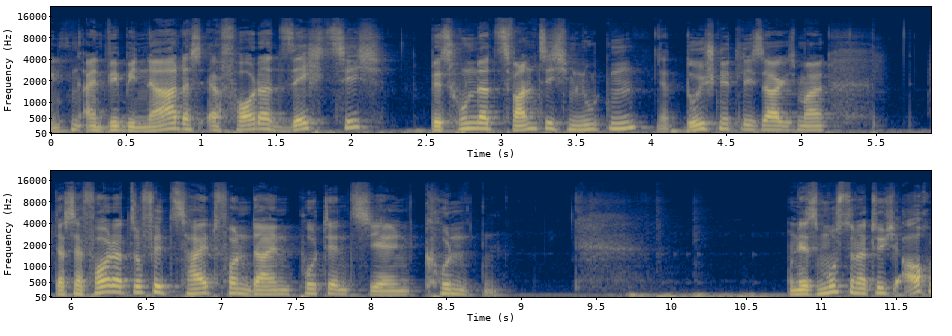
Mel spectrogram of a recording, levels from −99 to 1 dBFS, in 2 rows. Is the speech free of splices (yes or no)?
yes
